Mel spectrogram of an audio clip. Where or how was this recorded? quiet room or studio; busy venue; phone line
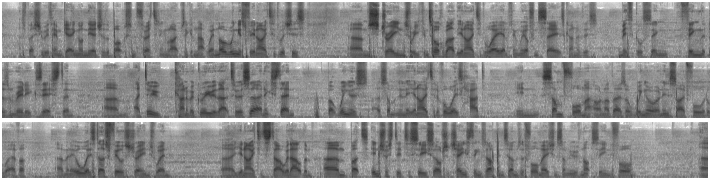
busy venue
